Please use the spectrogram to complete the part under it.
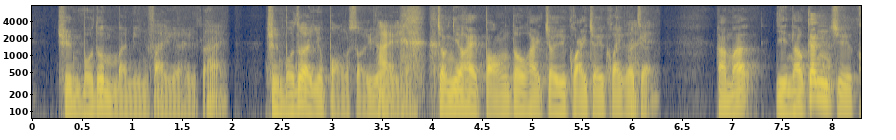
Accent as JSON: {"language": "Cantonese", "town": "Tung Tau Village", "region": "Kowloon City", "country": "Hong Kong", "tie": "born or raised there", "said": "我小细个咧，我系喺徙置区长大，我喺东头村长大。东头村系狗贩之地，就系、是、被誉为呢个东九龙嘅毒品同埋黑帮超级市场。"}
